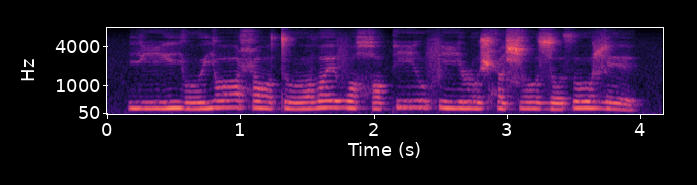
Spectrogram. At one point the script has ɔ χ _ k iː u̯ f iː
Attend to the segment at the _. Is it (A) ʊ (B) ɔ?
B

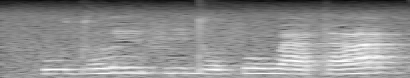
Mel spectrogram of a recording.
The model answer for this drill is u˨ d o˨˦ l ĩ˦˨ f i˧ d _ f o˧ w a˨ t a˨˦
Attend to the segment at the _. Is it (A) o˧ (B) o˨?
B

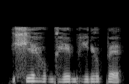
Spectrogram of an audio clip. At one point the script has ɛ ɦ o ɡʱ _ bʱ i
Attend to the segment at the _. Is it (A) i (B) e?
B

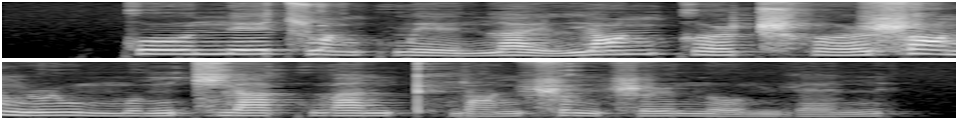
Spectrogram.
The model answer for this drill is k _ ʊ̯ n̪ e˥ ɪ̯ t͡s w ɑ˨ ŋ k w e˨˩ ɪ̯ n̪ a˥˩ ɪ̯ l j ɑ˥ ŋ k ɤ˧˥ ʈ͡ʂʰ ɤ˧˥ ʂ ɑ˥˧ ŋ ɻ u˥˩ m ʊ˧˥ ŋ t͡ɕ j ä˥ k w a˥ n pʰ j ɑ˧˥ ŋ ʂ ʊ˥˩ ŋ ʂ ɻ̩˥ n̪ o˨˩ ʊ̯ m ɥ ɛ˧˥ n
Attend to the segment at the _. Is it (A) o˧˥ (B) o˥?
B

